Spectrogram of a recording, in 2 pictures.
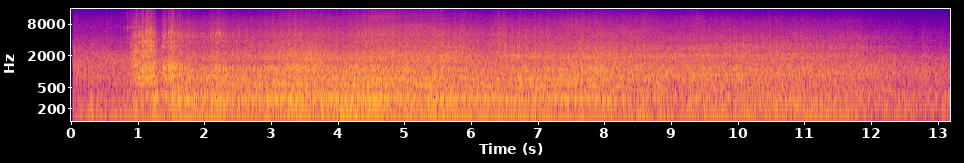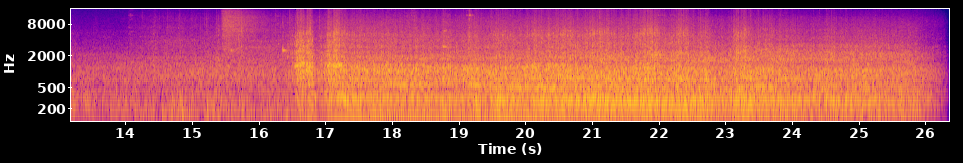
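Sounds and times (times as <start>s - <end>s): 
Kirovets K-700 tractor engine running: 0.0s - 12.8s, 14.2s - 26.3s.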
